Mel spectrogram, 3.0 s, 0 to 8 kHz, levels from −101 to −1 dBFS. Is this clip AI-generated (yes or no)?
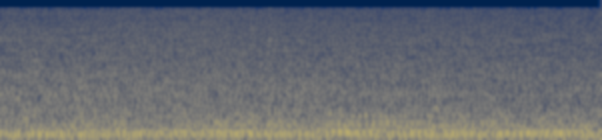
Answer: yes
